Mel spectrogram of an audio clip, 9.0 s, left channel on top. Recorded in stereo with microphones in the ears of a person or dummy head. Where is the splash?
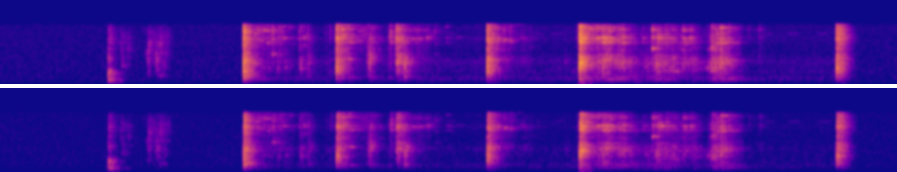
40° left (ahead or behind), 1.1 m.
